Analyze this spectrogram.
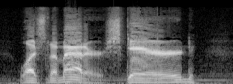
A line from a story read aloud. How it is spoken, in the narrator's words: He almost cackled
